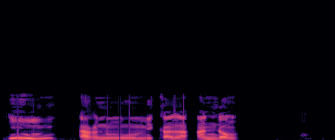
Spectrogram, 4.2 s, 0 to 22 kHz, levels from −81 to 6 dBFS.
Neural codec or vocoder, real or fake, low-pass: none; real; 7.2 kHz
